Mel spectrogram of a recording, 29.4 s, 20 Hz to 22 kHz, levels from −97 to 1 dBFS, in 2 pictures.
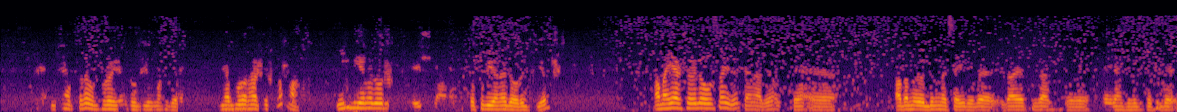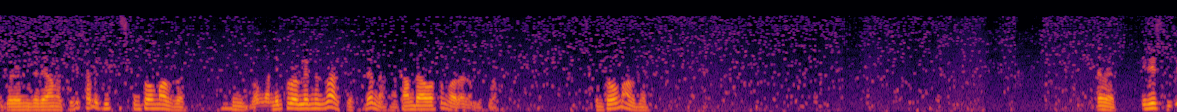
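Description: Overdone noise removal runs through the whole clip: the background drops and breaks up into twinkling specks.

From 0.04 to 7.75 s, the other side's voice leaks through, about 20 dB below the talker. It is a second voice, likely loudspeaker echo the canceller missed, not room reverberation.

Between 0.39 and 6.76 s, speech is suppressed in double talk, with the talker dipping by roughly 20 dB for about four seconds in total. It happens again at 13.73 to 13.95 s, at 17.9 to 18.15 s, and from 28.72 s to the end. Unlike noise-removal thinning, the losses likely come only while both sides overlap.

At 7.1 to 7.71 s the background is gated by the echo canceller, dropping about 10 dB. Between 25.27 and 27.72 s it drops about 14 dB, for roughly 0.7 s in total. Here the room sound itself ducks and returns, not the voice.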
